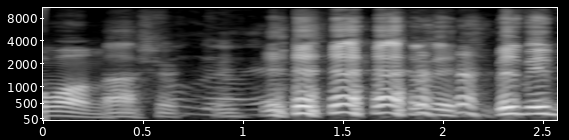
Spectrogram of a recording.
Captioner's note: laughter off camera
